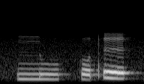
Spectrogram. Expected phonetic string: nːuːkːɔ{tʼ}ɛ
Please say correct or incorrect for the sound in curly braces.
correct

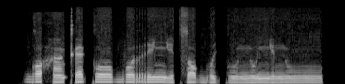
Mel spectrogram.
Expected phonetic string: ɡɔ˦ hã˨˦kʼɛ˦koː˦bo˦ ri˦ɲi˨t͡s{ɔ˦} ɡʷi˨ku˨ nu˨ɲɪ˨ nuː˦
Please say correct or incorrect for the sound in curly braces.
correct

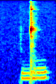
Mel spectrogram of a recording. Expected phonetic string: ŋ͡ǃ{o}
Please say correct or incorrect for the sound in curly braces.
incorrect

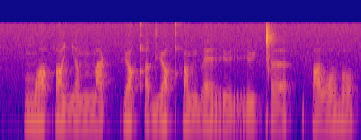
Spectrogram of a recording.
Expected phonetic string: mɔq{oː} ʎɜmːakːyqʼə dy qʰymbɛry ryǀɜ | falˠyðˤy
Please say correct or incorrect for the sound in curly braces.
incorrect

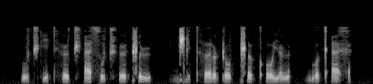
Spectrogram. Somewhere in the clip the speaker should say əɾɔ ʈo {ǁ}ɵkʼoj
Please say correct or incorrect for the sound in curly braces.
correct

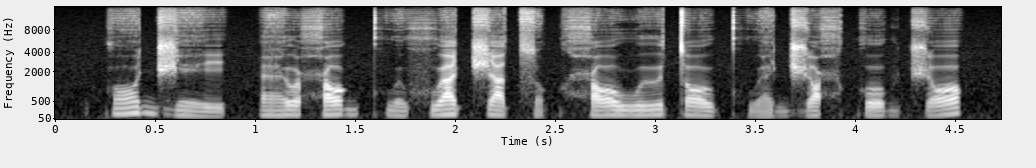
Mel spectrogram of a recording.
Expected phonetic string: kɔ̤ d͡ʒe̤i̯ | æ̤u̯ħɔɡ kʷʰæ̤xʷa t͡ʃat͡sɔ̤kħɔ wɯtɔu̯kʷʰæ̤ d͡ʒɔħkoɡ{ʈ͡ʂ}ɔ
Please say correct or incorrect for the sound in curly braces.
incorrect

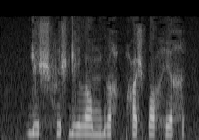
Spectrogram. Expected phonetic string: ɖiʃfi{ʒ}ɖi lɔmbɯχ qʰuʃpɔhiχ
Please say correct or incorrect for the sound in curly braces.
incorrect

